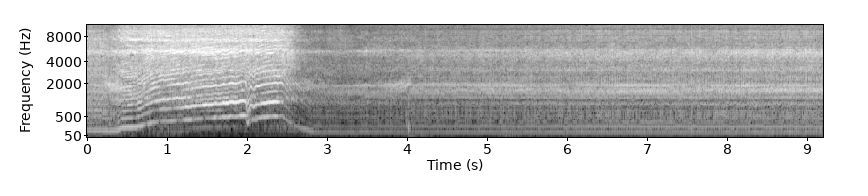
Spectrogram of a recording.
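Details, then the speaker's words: Traxxas Revo 3.3 nitro engine with the carburetor needle returned to its original setting: revs sharply twice, drops cleanly, then holds a steady, even high-pitched idle like at the start. Normal idle, may need slight tweaking. "I may be off a little bit, but you see the idle, about like it was in the beginning, right?"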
